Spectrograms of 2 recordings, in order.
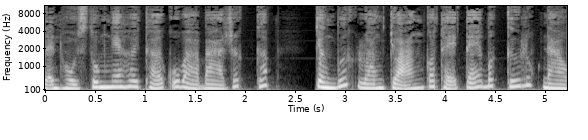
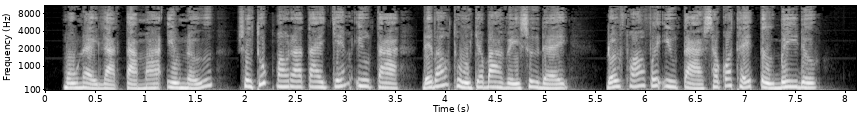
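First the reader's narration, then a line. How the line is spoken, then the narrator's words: Angry. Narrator (Vietnamese): Tân quốc Lương tức giận nói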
